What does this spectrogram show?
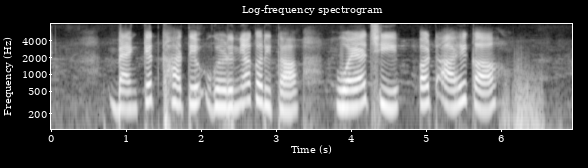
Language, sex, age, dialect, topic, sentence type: Marathi, female, 18-24, Standard Marathi, banking, question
